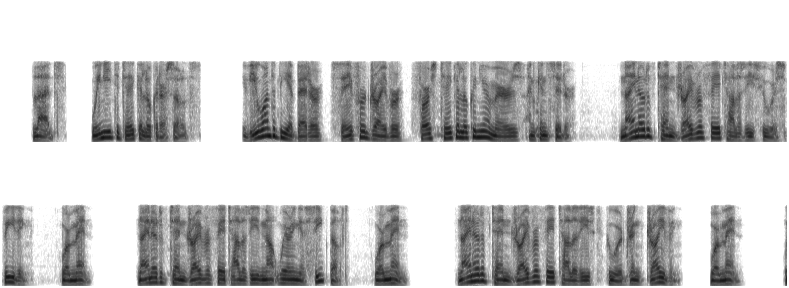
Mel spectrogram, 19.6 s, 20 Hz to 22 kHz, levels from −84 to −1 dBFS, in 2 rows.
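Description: Speech passed through a Bluetooth CVSD headset codec for its whole length, its one-bit slope coding leaving nothing above 3.8 kHz, a 150 Hz to 3.7 kHz band, plainly audible damage, scratchy s sounds and granular hiss.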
